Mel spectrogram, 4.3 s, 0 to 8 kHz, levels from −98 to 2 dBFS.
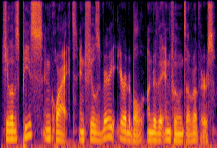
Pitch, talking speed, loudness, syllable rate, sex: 105 Hz, 195 wpm, -20 LUFS, 5.9 syllables/s, male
